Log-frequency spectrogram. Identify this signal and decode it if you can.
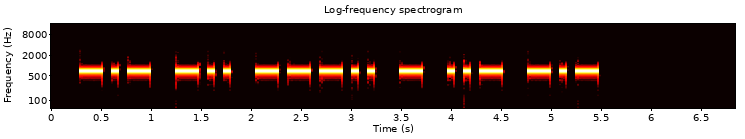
Morse code, heard as a keyed tone, about 15 wpm, 700 Hz. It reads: KD8TUK
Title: USA Callsign DE Callsign 15wpm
